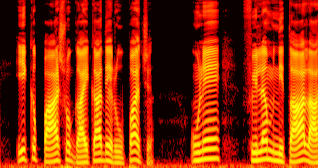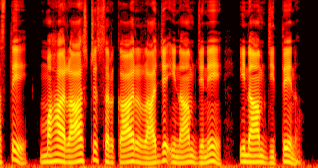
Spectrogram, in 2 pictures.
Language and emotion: Dogri, neutral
